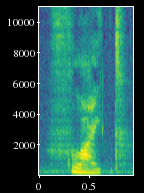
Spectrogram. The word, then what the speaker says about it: flight: saying you say me remember G H are silent so we're gonna say full eye flight like when you catch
